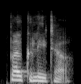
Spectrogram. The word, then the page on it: percolator: Indian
